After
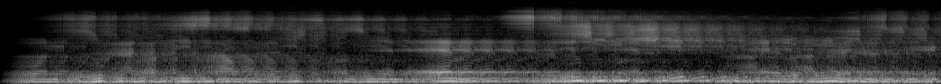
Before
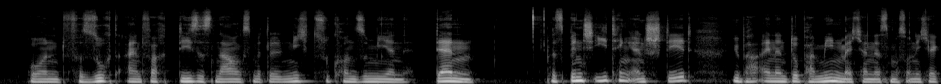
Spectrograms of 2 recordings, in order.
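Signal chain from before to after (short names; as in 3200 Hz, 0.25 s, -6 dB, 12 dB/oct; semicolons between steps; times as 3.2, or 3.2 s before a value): spectral swells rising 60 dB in 1.14 s; expander -32 dBFS; lo-fi delay 0.215 s, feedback 80%, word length 7-bit, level -5.5 dB; gain -6 dB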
